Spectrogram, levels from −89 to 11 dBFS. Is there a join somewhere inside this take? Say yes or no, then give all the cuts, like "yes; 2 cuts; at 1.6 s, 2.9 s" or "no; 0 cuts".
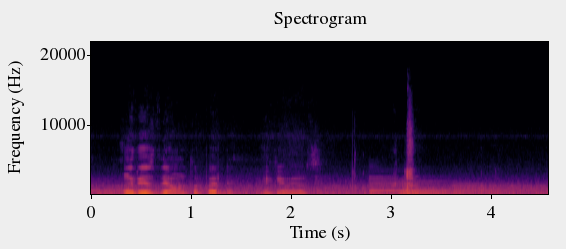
no; 0 cuts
